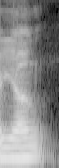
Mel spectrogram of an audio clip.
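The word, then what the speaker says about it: Jung: guys know who Carl Young is Carl Young what is it J yeah young yeah young young J it's spelled j g right uh he was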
